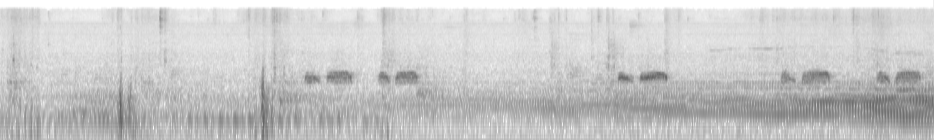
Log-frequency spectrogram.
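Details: Captive breeding spotted dove at a bird farm in Ba Vi, Hanoi, Vietnam, kept for its calling. Low, soft coos come in short paired phrases at intervals, with gaps of several seconds between them. A quiet indoor hum and occasional clicks and knocks sit underneath.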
